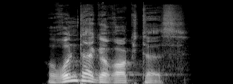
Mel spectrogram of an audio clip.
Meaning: strong/mixed nominative/accusative neuter singular of runtergerockt
- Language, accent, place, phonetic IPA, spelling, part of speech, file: German, Germany, Berlin, [ˈʁʊntɐɡəˌʁɔktəs], runtergerocktes, adjective, De-runtergerocktes.ogg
